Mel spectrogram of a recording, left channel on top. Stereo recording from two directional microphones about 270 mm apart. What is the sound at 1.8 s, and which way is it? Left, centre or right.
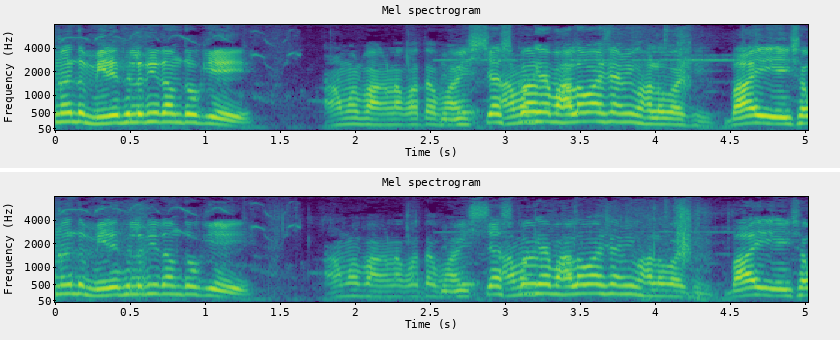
Speech, left.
